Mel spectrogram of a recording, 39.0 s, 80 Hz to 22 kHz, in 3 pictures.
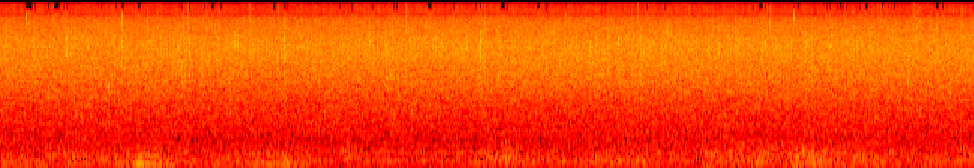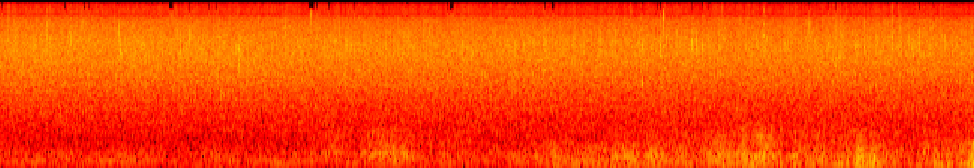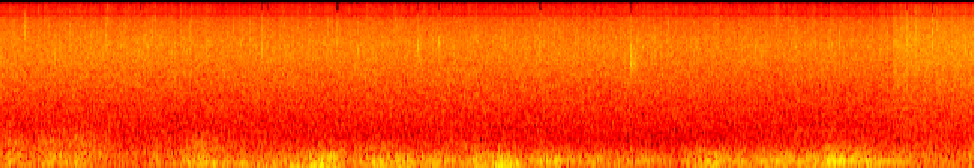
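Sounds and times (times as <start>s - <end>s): rolling thunder: 35.2s - 38.9s
rain hissing: 37.0s - 38.9s.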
